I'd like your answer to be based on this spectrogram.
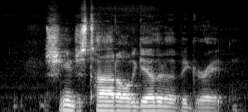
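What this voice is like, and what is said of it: Brief put-on Southern accent. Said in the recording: “your Southern accent randomly came out for that one”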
